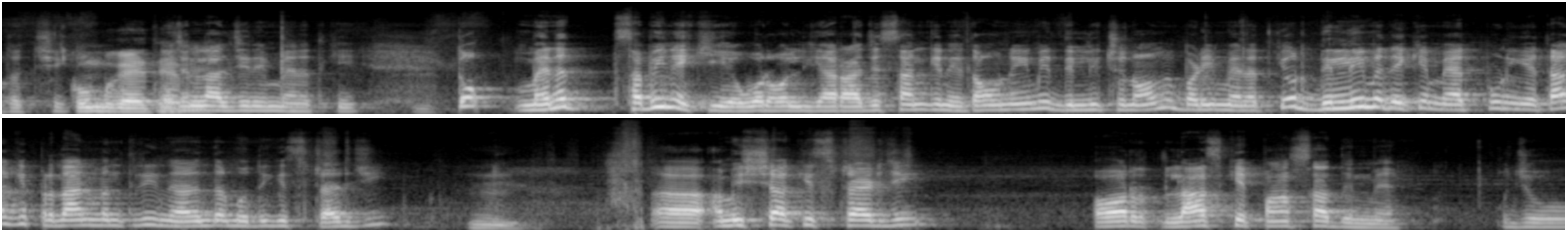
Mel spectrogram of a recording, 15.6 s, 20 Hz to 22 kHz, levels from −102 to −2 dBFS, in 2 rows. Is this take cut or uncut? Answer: uncut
